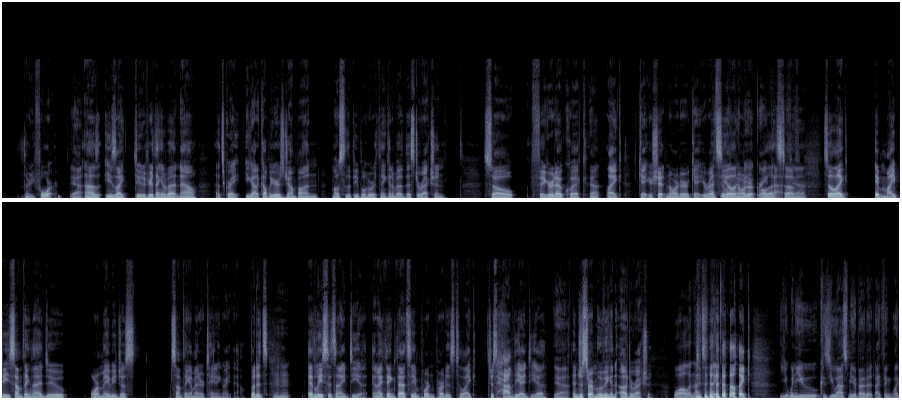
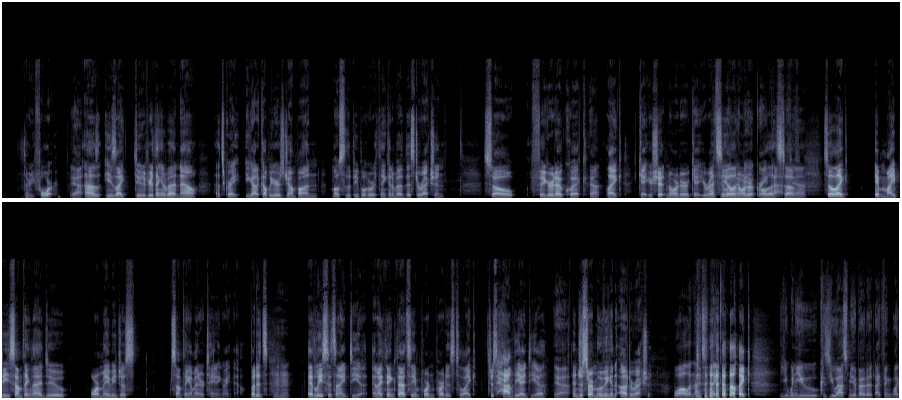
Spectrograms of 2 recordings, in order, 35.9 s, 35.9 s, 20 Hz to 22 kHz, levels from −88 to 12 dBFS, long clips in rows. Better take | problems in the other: first | thin; very; fading below 750 Hz

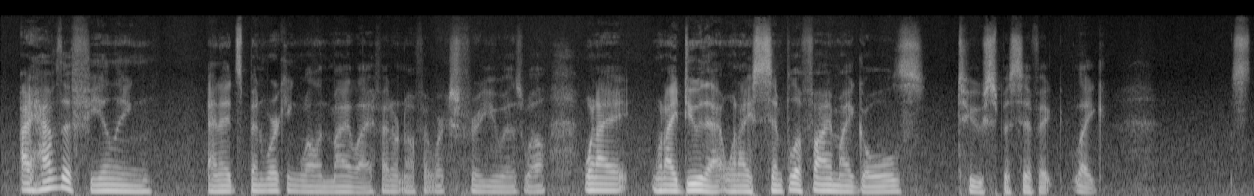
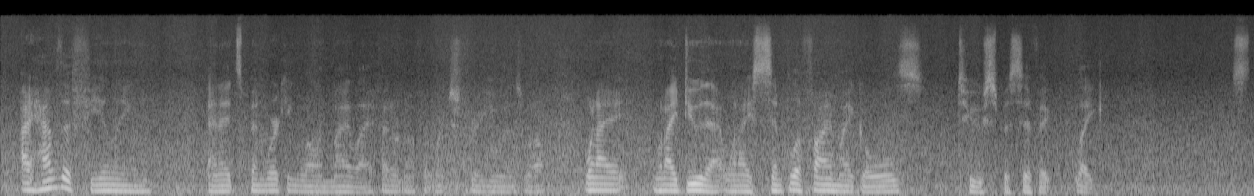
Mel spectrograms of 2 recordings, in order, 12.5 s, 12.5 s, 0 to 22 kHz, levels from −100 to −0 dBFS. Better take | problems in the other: first | hiss; loud; throughout; 9 dB below the speech; faint in the first

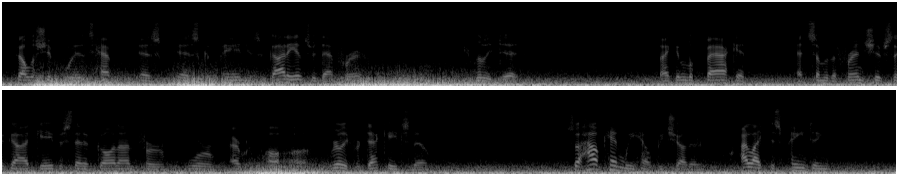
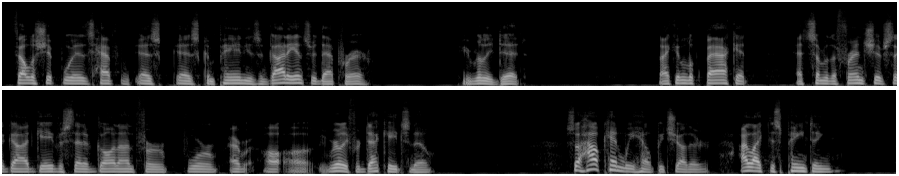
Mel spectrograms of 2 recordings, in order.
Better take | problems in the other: second | wind noise on the microphone; heavy; as loud as the speech

